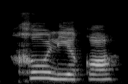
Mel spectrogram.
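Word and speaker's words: خُلِقَ: Khuliqa. It's not who. Khuliqa, khuliqa. Yakhruju, yakhruju.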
